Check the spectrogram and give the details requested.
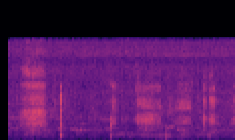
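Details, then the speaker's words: Baby boy with hiccups while trying to smile: three brief, sharp hiccup clicks over a few seconds against faint room noise and soft breathing. "get the hiccups huh do you have the hiccups you have the hiccups you have the hiccups but you're still trying to smile"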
